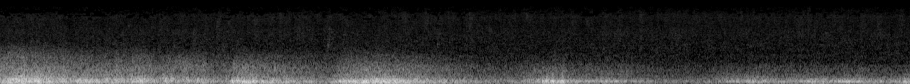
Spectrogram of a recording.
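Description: Rolling thunder rumbling deep and long, swelling several times and dying away toward the end, with rain falling steadily.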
